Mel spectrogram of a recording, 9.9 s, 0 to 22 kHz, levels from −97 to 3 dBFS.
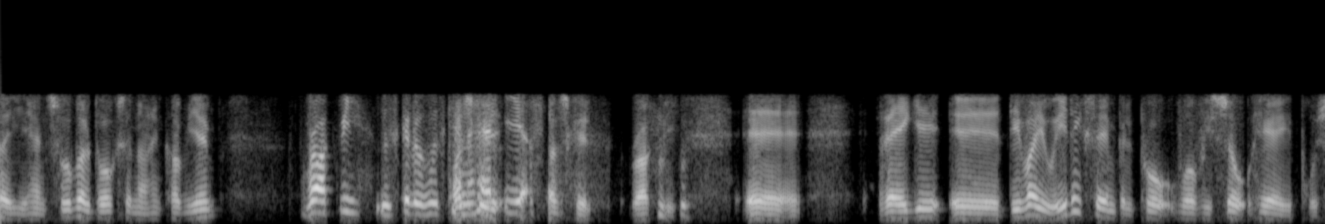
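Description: From start to finish the speech sounds hoarse and grainy, with a thin, boxed-in tone confined to roughly 300 Hz to 3.7 kHz, like an old phone line. This is Speex codec damage, plainly audible throughout. Speex rebuilds speech from a predicted vocal-tract filter plus a coded excitation signal. Here the excitation gets too few bits, which fits a rate near 11 kbps, so the roughness and noisy texture are baked into every syllable.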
